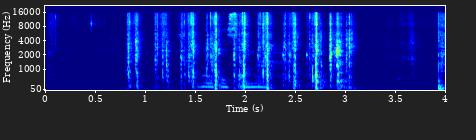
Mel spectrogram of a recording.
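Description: Tarot cards being shuffled by hand: a quick run of sharp card clicks and slaps lasting about two seconds, starting about a second in.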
